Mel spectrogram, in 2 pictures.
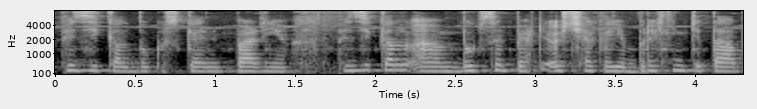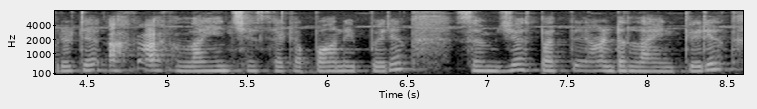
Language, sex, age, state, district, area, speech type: Kashmiri, female, 18-30, Jammu and Kashmir, Kupwara, rural, spontaneous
